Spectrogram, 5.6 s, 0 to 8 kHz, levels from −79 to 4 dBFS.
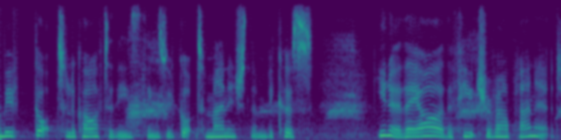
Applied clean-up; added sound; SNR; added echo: none; Fowl; 19 dB; none.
